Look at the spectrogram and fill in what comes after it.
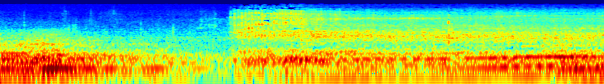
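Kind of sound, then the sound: vehicle, truck engine driving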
